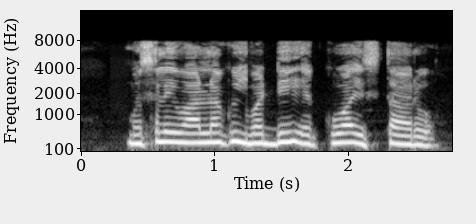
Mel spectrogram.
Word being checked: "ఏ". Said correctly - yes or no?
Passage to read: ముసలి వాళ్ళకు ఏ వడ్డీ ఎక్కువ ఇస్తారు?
no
